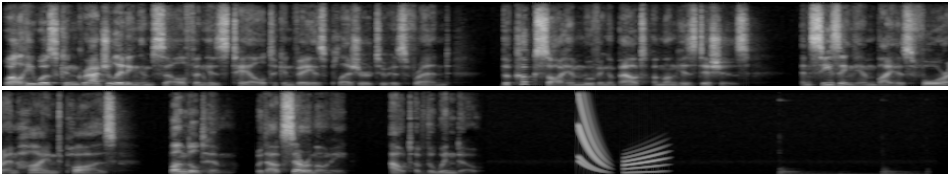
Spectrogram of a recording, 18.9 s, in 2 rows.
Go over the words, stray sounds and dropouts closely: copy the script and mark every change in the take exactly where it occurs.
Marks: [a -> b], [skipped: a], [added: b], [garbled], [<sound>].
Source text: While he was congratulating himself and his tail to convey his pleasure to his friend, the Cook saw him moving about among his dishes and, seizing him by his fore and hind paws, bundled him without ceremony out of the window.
While he was congratulating himself and his tail to convey his pleasure to his friend, the Cook saw him moving about among his dishes and, seizing him by his fore and hind paws, bundled him without ceremony out of the window. [chirp] [tap]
